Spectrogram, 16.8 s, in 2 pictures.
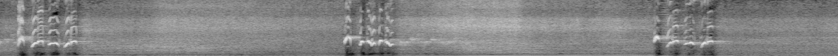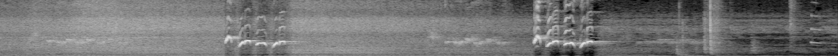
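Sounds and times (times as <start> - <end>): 
sooty-headed bulbul song: 0.0 - 1.1, 3.2 - 4.6, 6.5 - 7.6, 8.6 - 11.7, 12.6 - 15.6
low traffic hum: 0.0 - 16.7.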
